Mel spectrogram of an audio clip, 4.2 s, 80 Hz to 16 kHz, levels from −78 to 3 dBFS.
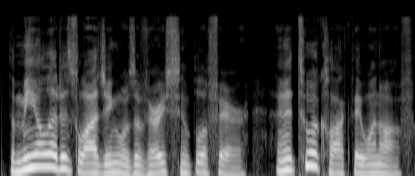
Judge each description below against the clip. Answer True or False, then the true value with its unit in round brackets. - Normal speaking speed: False (245 wpm)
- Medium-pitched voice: True (155 Hz)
